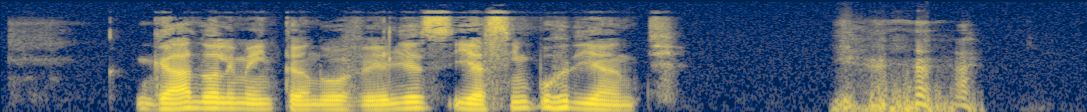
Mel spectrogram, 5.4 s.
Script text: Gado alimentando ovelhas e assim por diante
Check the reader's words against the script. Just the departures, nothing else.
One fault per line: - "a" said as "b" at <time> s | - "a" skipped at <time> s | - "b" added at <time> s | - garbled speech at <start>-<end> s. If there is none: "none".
none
